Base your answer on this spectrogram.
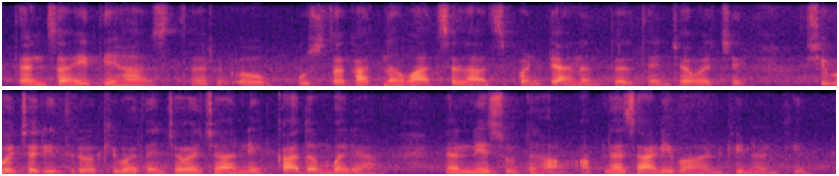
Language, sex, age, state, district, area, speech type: Marathi, female, 60+, Maharashtra, Thane, urban, spontaneous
